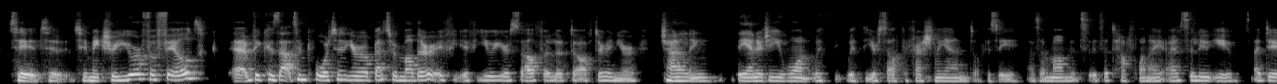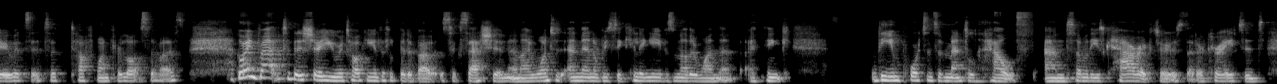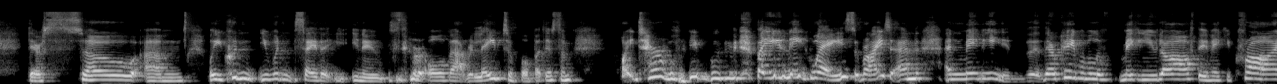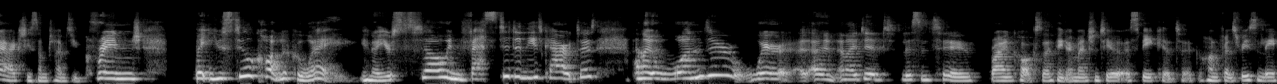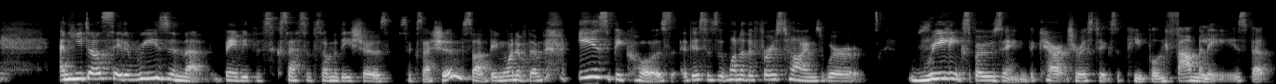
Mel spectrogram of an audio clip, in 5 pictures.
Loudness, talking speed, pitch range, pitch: -18 LUFS, 205 wpm, 165-250 Hz, 195 Hz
